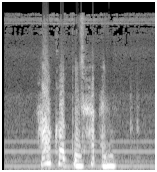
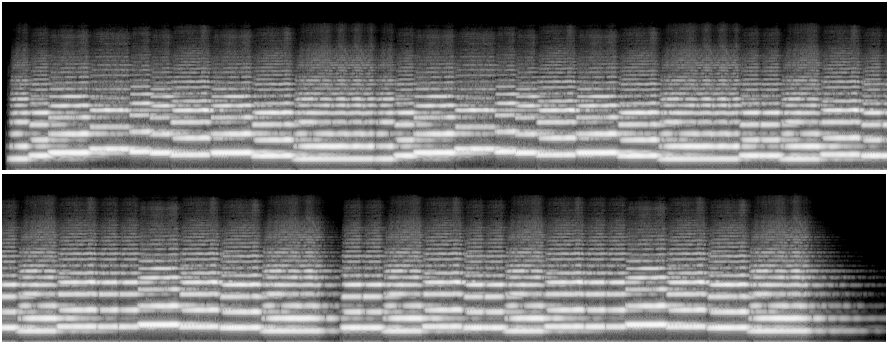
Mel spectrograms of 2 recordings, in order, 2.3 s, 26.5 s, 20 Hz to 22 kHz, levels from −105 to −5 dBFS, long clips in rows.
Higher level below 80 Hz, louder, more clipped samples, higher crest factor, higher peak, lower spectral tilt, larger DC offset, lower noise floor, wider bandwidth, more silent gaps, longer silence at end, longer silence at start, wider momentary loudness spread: first, -34 dBFS vs -64 dBFS; first, -9 LUFS vs -12 LUFS; first, 0.4% vs under 0.1%; about the same, 10 dB vs 10 dB; about the same, 0 dBFS vs -2 dBFS; first, -7 dB/octave vs -4 dB/octave; second, under 0.1% vs 0.4%; second, -28 dBFS vs -46 dBFS; first, 17 kHz vs 6.6 kHz; neither; second, 0 s vs 0.6 s; about the same, 0.05 s vs 0.1 s; first, 22 LU vs 3 LU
